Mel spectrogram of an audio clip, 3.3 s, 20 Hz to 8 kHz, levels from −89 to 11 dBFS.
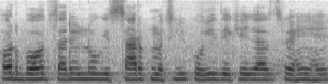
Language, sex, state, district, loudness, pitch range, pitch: Hindi, male, Chhattisgarh, Rajnandgaon, -16 LUFS, 190-200 Hz, 195 Hz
